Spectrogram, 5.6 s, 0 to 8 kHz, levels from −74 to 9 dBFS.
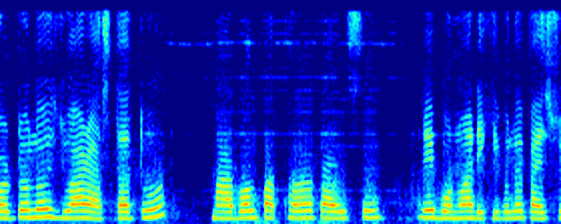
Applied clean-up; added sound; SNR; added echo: neural separator model SepFormer DNS4.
